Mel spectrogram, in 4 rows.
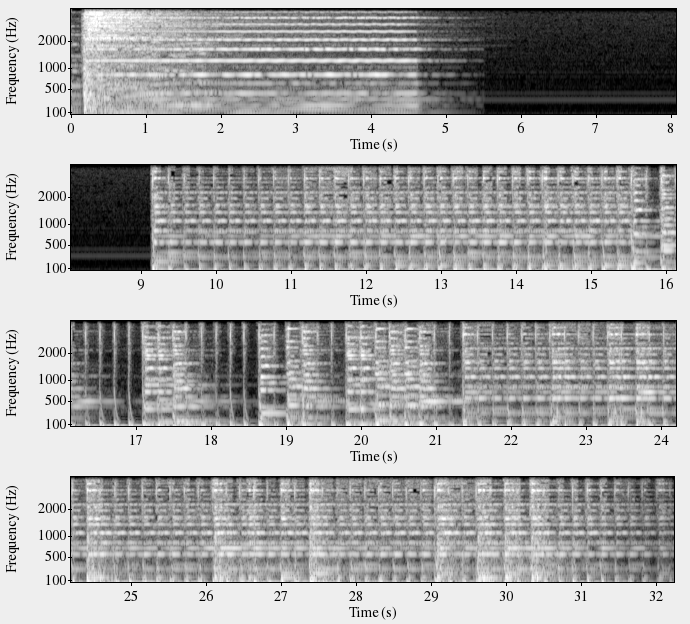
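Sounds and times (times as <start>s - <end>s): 
drum solo: 0.2s - 2.2s, 9.2s - 32.2s.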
